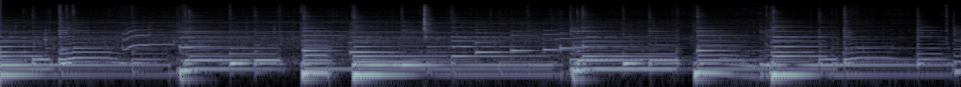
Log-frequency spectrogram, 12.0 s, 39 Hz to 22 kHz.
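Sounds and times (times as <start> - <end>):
gliding high guitar note: 0.0 - 11.6
soft acoustic guitar music: 0.0 - 12.0.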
